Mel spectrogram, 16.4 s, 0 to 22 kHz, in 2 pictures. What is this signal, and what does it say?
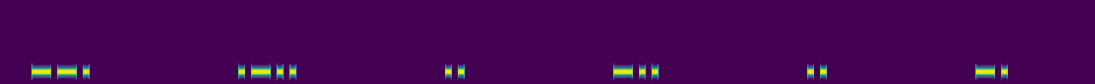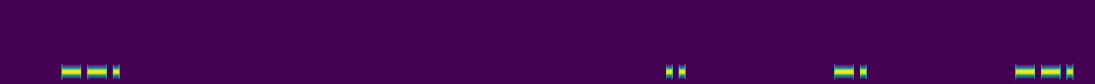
Morse code, heard as a keyed tone, about 25 wpm, spaced as for 7 wpm, 600 Hz. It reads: GLIDING ING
